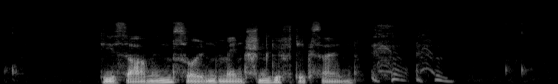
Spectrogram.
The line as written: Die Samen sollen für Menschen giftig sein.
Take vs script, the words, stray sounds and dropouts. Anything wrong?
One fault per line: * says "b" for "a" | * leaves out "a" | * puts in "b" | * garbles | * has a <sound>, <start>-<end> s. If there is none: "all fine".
* leaves out "für"
* has a cough, 3.7-4.6 s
